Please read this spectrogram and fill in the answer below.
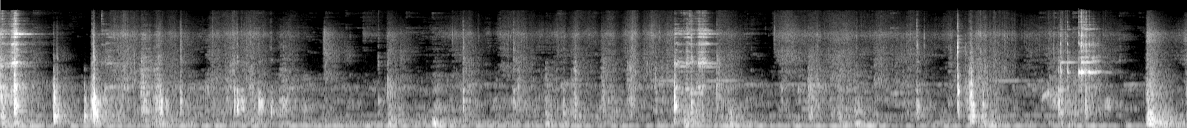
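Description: Hard moulded plastic high-chair seat shell being handled and turned over, giving scattered sharp plastic knocks and clicks with rustling handling noise in between.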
